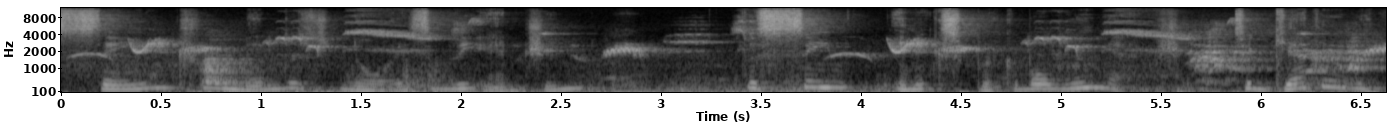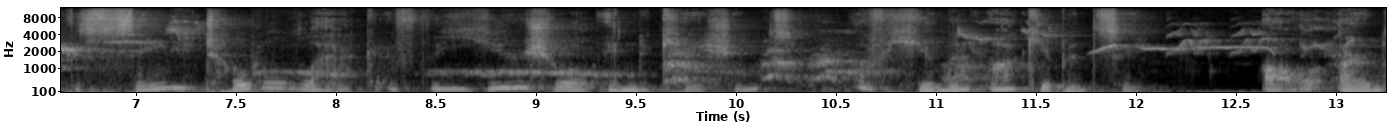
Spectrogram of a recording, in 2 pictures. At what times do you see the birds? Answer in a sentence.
The birds can be heard from 0.1 to 13.2 s.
